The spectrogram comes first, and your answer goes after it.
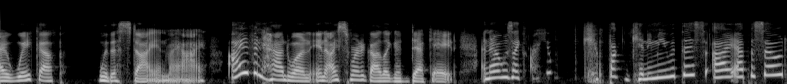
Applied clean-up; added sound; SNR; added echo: none; none; none; none.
